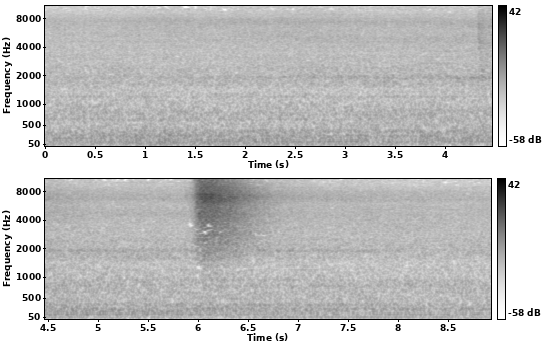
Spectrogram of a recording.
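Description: Passenger coaches of a shunting train rolling slowly along the rails with a steady low rumble. About six seconds in there is a short, sudden hiss of air from the train's brakes.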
